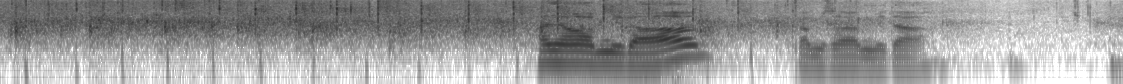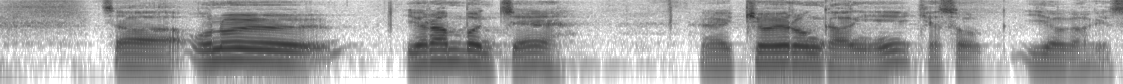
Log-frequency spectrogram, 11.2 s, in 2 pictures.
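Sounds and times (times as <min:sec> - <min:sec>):
audience applause: 0:00.0 - 0:05.0
speech: 0:02.7 - 0:04.8, 0:06.2 - 0:08.5, 0:09.1 - 0:11.2.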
